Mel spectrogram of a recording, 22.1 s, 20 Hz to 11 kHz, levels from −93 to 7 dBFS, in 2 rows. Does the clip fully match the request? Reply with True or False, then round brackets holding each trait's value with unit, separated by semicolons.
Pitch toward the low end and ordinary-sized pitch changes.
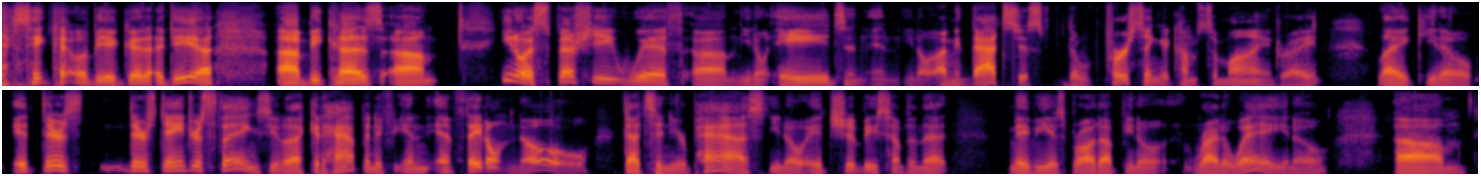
True (115 Hz; 4.9 semitones)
